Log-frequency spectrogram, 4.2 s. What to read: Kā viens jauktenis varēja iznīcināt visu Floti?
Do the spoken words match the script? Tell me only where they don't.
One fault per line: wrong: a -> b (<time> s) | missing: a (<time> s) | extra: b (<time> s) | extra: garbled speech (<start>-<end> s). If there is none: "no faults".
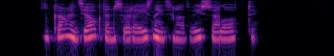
no faults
